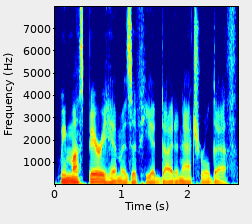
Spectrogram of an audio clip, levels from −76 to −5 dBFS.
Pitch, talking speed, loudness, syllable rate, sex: 95 Hz, 260 wpm, -19 LUFS, 5.8 syllables/s, male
